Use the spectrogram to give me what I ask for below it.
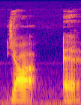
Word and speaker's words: Yae: If it was Japanese, it would be a, I, u, e. Ya, e. Yae. Yae? I think is how you pronounce it.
